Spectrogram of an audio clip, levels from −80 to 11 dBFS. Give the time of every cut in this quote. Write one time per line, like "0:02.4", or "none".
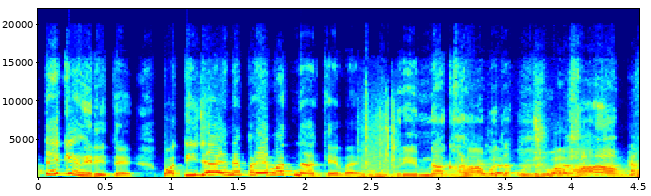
0:02.5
